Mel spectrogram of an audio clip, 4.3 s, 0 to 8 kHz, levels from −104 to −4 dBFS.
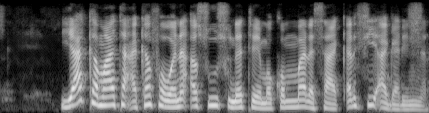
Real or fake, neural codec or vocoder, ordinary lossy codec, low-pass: fake; codec, 24 kHz, 3.1 kbps, DualCodec; none; 7.2 kHz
